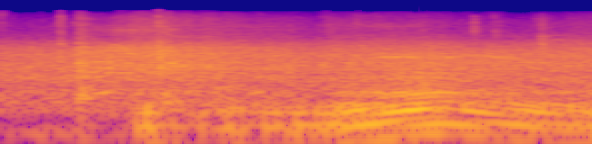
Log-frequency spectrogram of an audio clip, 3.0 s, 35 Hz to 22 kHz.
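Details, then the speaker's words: Fiat Panda 4x4 Sisley, cold engine run on choke with a bit of throttle after an earlier stall; pulls up smoothly and holds an even run without misfiring, runs well, though the owner thinks it runs a little rich with sweet exhaust smell. "She runs, and she runs well."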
